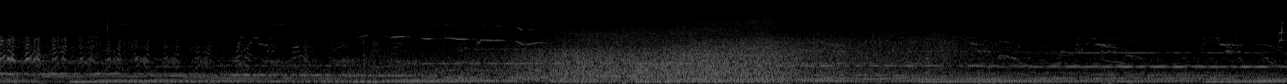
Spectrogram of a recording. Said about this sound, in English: In front of me, the ocean is calm, inviting. An ocean of peace.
